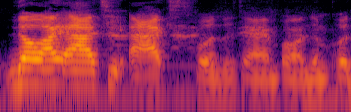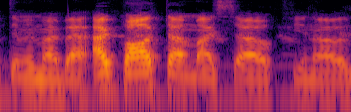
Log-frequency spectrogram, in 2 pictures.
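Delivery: normal talking voice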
